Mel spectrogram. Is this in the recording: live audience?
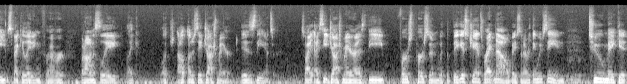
no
